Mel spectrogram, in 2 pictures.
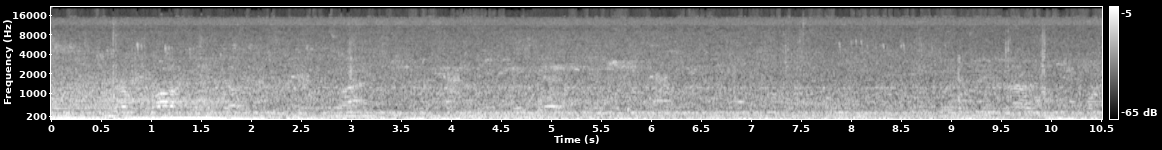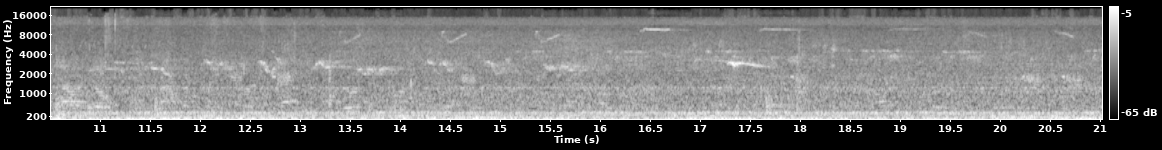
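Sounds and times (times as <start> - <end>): steady low hum: 0.0 - 21.0
birds chirping and whistling: 11.0 - 21.0.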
